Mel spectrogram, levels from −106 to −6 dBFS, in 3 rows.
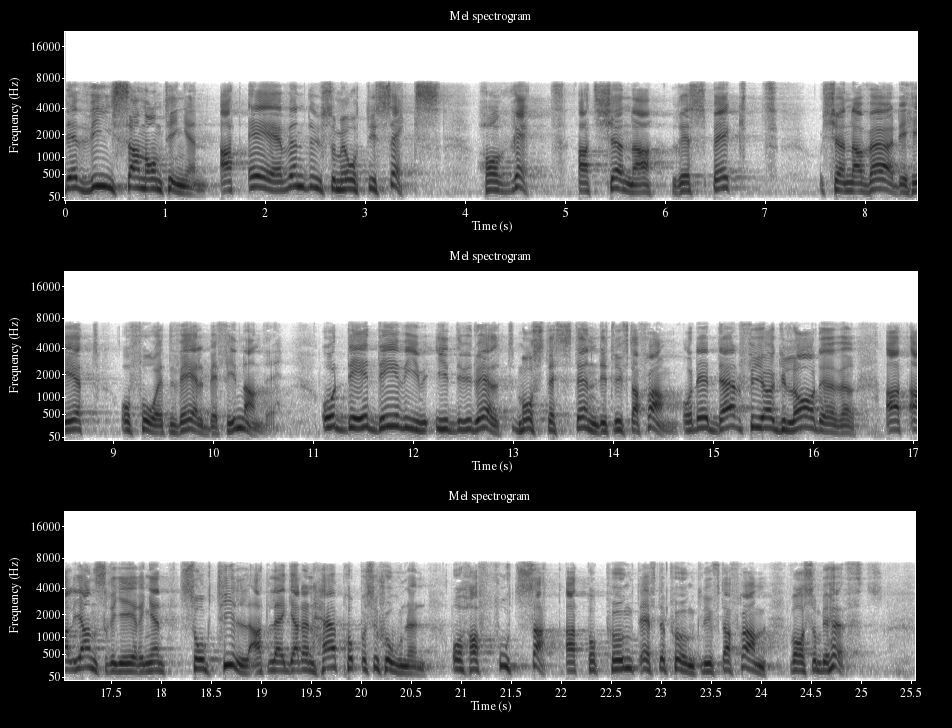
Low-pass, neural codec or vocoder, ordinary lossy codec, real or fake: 7.2 kHz; none; none; real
